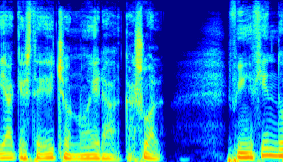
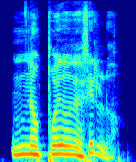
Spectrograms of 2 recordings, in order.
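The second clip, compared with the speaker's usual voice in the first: high, affected evasive reply; voicing Drumley's evasive reply; 12 semitones higher than usual. A narrator's reading. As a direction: stonewall him. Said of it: "respondió".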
